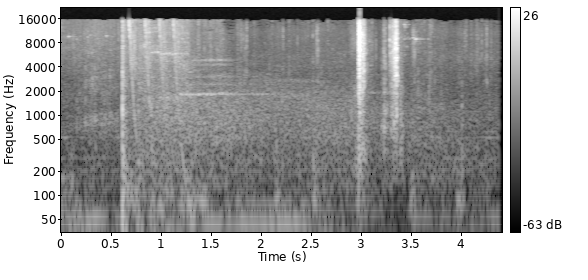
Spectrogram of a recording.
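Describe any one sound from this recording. A gun fires in short loud bursts.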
